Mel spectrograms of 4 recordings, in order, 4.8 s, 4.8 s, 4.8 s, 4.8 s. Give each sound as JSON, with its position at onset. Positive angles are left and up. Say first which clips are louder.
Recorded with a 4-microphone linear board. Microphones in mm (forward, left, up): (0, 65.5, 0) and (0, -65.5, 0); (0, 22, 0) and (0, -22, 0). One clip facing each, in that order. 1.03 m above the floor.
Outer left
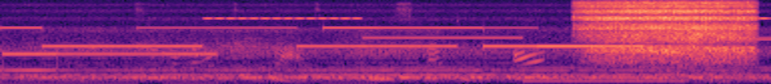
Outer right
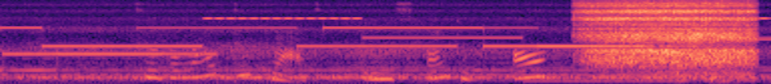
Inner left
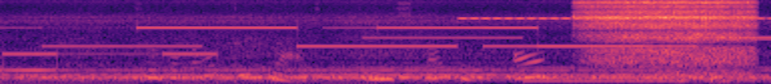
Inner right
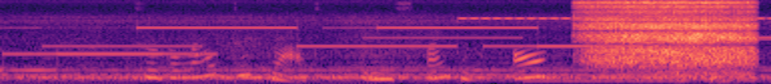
{"t": 0.8, "sound": "a woman speaking", "louder": "outer right 5 dB, inner right 2 dB", "side_deg": -45}
{"t": 3.6, "sound": "a hiss", "louder": "outer right 6 dB, inner right 9 dB", "side_deg": -60}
